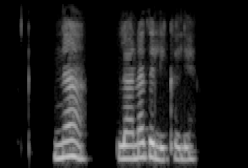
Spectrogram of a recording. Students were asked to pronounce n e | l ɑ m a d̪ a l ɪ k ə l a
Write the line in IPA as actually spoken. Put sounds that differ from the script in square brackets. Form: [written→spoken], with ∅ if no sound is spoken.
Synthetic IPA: n [e→a] | l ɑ [m→n] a d̪ a l [ɪ→i] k ə l [a→e]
